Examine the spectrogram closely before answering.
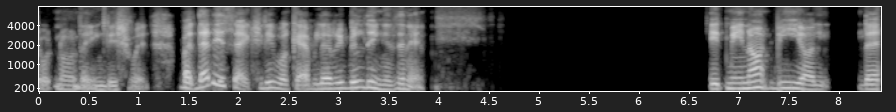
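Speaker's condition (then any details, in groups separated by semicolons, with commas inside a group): No condition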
